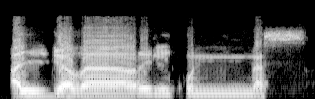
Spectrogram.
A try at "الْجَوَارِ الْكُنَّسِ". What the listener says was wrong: را बारीक पढ़िए, मोटा हो गया را।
